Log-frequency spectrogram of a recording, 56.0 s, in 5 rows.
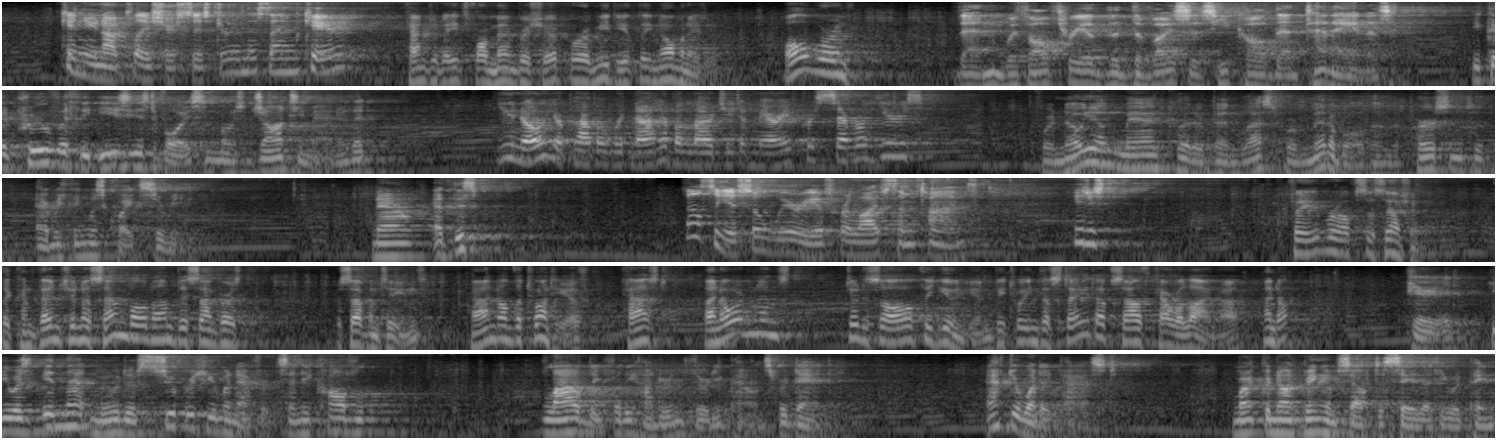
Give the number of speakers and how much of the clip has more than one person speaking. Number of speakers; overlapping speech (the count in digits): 6, no overlap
